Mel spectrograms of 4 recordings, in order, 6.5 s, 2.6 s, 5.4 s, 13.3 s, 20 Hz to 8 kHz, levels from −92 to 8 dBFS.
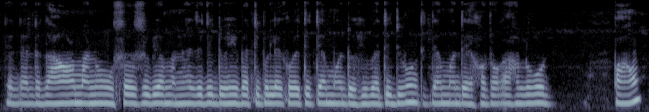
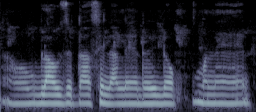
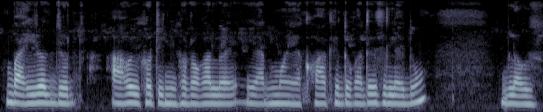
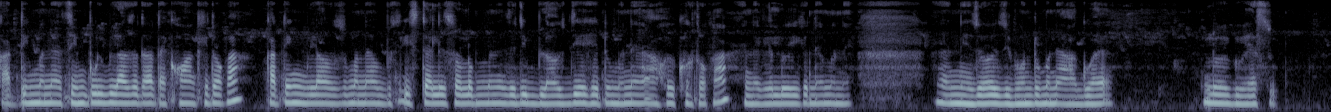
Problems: low volume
